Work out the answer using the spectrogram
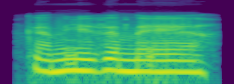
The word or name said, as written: Camisa Mea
